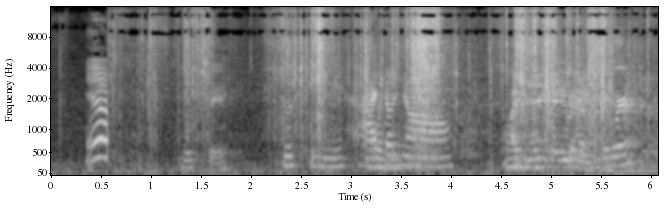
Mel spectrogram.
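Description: Wrapping paper crinkles and tears.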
